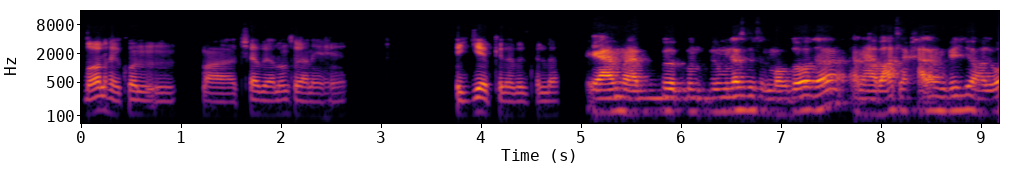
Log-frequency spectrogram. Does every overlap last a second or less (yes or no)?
yes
